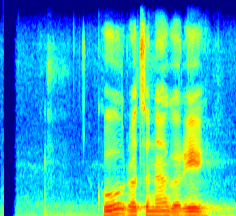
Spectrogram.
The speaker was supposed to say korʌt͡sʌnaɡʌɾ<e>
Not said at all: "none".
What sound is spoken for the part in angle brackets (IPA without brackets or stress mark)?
e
